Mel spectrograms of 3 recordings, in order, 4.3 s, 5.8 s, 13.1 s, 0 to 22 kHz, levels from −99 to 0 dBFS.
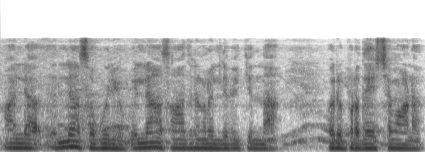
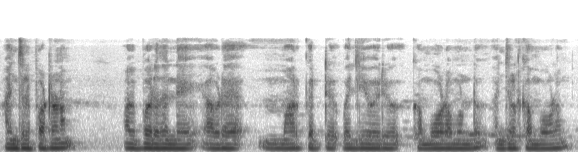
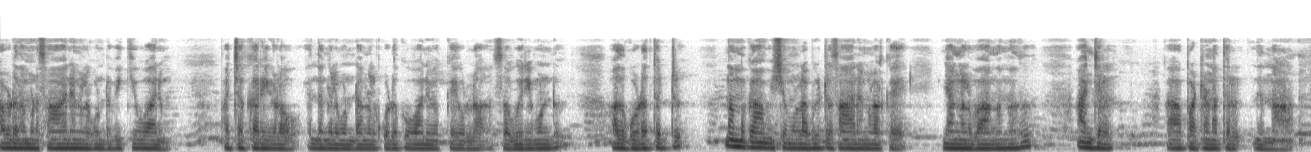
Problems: low volume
